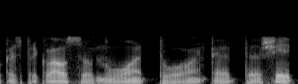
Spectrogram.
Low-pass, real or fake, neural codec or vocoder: 3.6 kHz; fake; codec, 16 kHz in and 24 kHz out, 2.2 kbps, FireRedTTS-2 codec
